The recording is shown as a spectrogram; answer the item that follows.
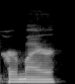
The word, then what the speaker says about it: Garmire: I go by Sandy Lane Garmeyer.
